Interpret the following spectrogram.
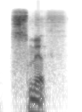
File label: "smith", British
